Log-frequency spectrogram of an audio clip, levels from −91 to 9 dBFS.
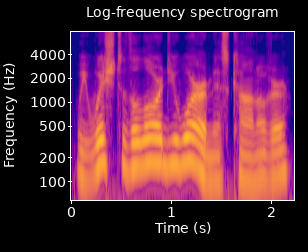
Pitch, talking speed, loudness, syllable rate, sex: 135 Hz, 270 wpm, -15 LUFS, 6.2 syllables/s, male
